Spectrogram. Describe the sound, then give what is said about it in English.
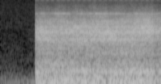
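A helicopter's engine roar bursts in after a brief moment of near-silence, then holds as a loud, steady whine and rush with no voices. It is a late-night helicopter ride bringing defeated New York governor Mario Cuomo back to the capital city. “It was a lonely late-night helicopter ride that brought the defeated New York governor back to the capital city that he came to love.”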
